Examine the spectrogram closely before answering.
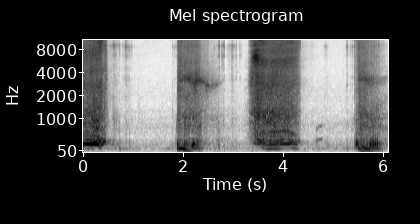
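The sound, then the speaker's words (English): A person imitates heavy breathing with four loud, rasping, breathy bursts, each under a second long and separated by short quiet gaps. “where they go and literally lay on graves and they breathe like this.”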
